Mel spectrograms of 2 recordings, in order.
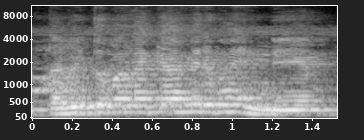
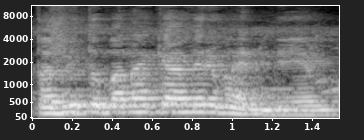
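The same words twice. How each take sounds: The two takes are said the same way.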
